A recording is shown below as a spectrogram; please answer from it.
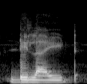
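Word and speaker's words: delight: करेंगे फाइट मतलब युद्ध डिलाइट डिलाइट मतलब आनंद यहां पर भी जी साइलेंट रहेगा डीई एल आई और सीधा टी ऐसे हम इसको प्रोनाउंस करेंगे हमारा नेक्स्ट अल्फाबेट है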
